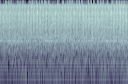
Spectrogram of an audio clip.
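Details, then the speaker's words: Kia Picanto at idle with the belt off (aircon, idler and water pump ruled out): a light metallic rattle from inside the engine. Owner suspects timing or a bearing, not the chain; unconfirmed. "i reckon personally it's something to do with the timing maybe this sounds like a bearing to me it doesn't sound like a chain right or nothing it sounds like a bearing"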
